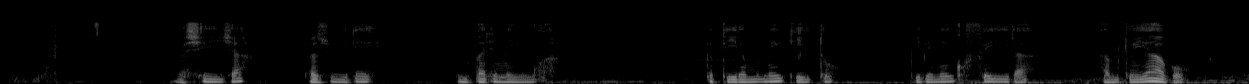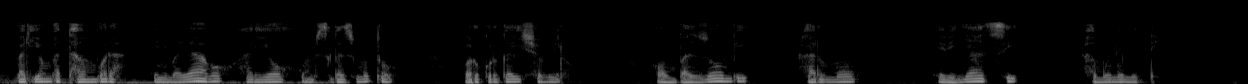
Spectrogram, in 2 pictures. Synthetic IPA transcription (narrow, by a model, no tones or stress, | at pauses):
aβaʃeːʒa | βaʒwiːɾe̞ː | mpaɾeniːŋɡwa | βatiːɾe̞mune̞ːŋkʰiːto̞ | βiɾene̞ːŋkofeiɾa | amitwojaːβo̞ | βaɾijo̞mβataːmbuɾae̞ɲumajaːβo̞haɾijo̞ːmusiɡazimuto | oɾukuɾɡaiːʃo̞βe̞ɾo̞ | omuβazo̞ːmbi | haɾimu | e̞βiɲaːt͡si | hamwe̞ne̞miti̥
